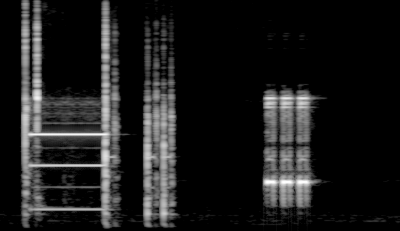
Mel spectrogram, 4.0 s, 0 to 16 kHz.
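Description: Avaya 1416 desk phone placing an intercom page: a key click, a steady tone lasting under a second, a few more key clicks, then three quick beeps about two-thirds through as the page channel opens.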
